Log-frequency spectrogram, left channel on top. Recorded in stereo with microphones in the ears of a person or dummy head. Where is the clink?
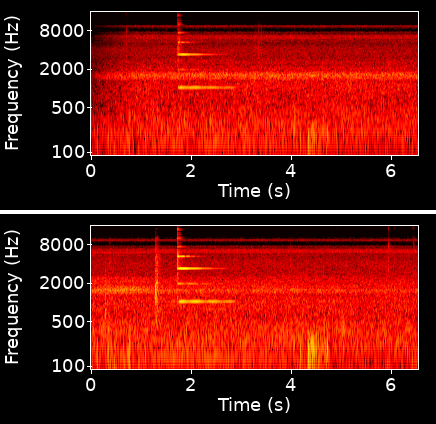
50° right (ahead or behind), 1.3 m.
